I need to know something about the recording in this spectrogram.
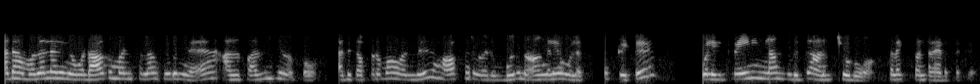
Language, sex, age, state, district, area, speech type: Tamil, female, 30-45, Tamil Nadu, Sivaganga, rural, conversation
